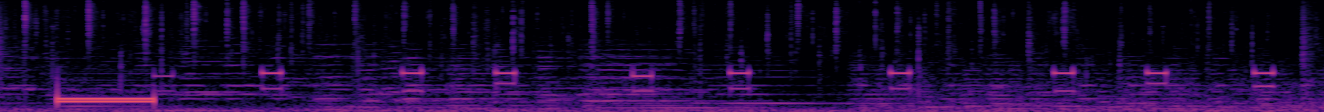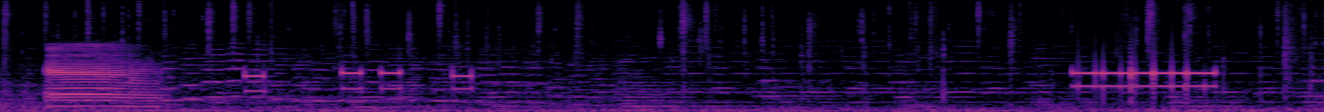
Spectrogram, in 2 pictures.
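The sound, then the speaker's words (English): A telephone keypad dialing: a quick run of a dozen or so short, bright beeps at an even pace, bracketed by a longer tone at the start and a sustained tone at the end. “Where's that blasted phone? There we go.”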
